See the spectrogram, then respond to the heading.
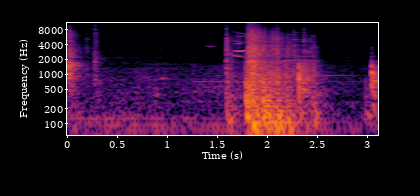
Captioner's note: door opens, closes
